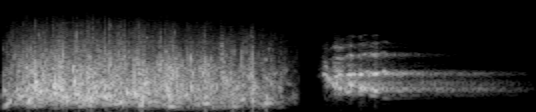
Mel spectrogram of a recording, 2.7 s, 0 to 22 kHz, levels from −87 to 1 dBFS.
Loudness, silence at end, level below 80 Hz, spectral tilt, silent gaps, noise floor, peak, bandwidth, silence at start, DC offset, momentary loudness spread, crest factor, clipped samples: -22 LUFS; 0.55 s; -68 dBFS; -3.5 dB/octave; 1.50-1.58 s; -53 dBFS; -2 dBFS; 11 kHz; 0 s; under 0.1%; 12 LU; 20 dB; under 0.1%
